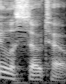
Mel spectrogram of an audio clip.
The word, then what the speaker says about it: Lesotho: in hell you say lesoto I think I don't think the H is pronounced no chance in hell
